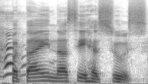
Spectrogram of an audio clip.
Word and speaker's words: Patay na si Jesus: Patay na si Jesus. Am I saying that right? – Sort of, sure. yeah? – yeah, correct. – Passable. – that is correct.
